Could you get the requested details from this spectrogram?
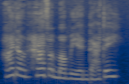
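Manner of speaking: put-on high, small child voice; a boy's sad reply; sad little Harry. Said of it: "Harry replied sadly".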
